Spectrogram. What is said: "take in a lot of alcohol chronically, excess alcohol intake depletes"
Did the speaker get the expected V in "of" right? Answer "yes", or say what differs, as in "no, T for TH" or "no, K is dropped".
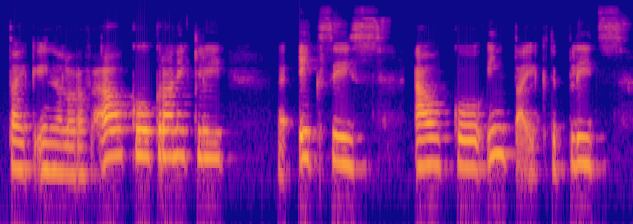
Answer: no, F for V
